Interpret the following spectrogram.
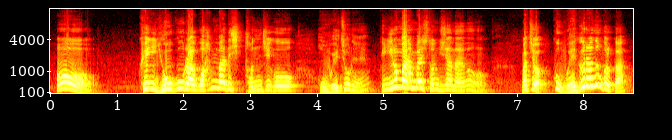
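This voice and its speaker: A male teacher lecturing a class in a lively, teasing way, often calling on students by name. His voice sits high for a man. It swings widely in pitch as he talks. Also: highs cut off.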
